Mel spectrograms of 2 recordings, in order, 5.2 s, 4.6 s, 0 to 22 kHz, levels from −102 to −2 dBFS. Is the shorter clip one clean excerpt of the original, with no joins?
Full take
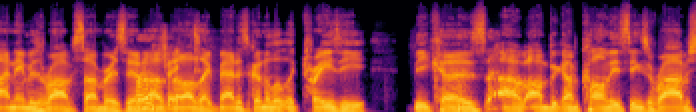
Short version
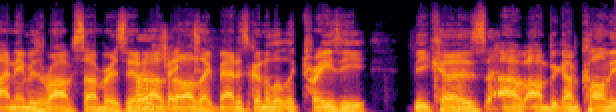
yes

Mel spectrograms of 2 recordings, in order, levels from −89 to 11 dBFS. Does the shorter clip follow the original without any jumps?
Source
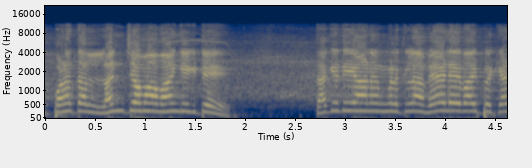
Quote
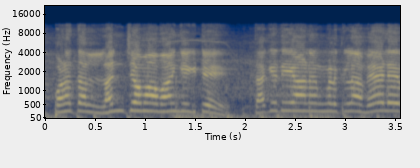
no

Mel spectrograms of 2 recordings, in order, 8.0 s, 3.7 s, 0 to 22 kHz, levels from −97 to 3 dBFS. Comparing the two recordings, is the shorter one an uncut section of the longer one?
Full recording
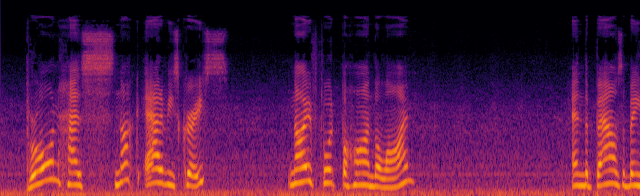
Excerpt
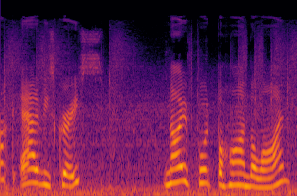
yes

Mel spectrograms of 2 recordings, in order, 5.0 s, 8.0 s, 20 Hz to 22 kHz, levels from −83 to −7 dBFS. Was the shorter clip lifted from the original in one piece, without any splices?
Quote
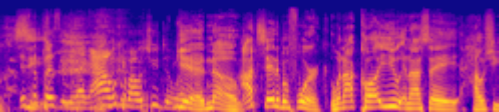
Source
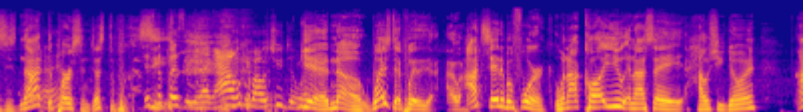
no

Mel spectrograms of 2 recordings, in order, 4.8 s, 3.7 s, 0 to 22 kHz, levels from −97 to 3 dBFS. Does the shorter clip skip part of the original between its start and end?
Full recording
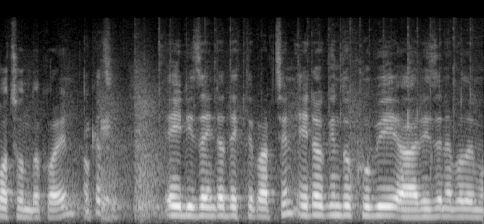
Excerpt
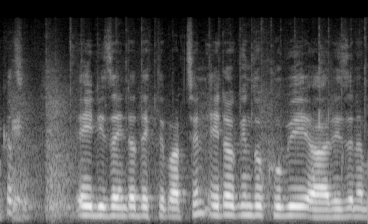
no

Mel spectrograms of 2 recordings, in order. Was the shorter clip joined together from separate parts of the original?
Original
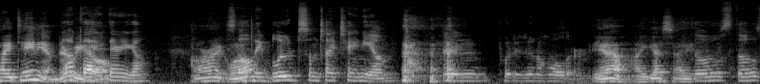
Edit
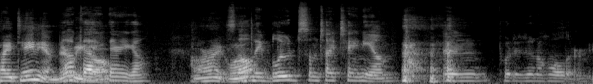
no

